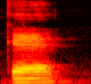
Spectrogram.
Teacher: क्योंकि महाप्राण दूसरा होता है। अर्थात क अल्पप्राण अघोष स्पर्शी और कंठव्य ध्वनि है।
